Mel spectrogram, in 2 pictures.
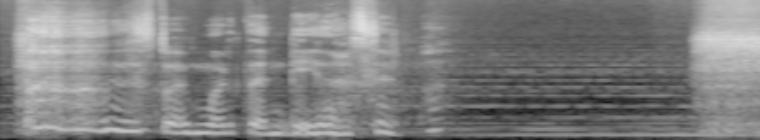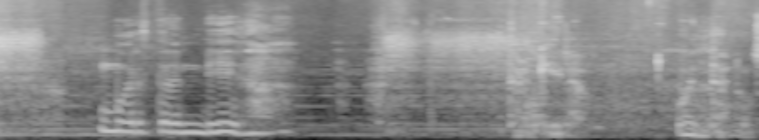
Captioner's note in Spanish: sollozos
